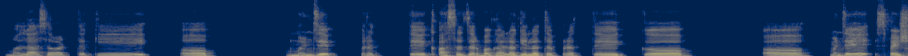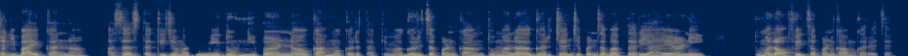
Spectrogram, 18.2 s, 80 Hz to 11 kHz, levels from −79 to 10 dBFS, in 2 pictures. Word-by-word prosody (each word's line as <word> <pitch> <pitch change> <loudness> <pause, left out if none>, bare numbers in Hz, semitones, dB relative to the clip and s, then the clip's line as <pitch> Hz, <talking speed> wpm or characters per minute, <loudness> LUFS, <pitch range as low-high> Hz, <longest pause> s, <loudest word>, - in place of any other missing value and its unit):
मला 230 +2 -2
असं 255 +2 -4
वाटतं 255 -1 -6
की 255 -3 -4 0.3
अ, 210 - -7 1.0
म्हणजे 220 +3 +2 0.3
प्रत्येक 235 +2 -5
असं 200 +2 0
जर 230 0 +1
बघायला 200 -2 +2
गेलं 200 -1 +5
तर 210 - 0
प्रत्येक 195 -1 -4
अ, 200 0 +4 0.8
अ, 180 -2 0 0.3
म्हणजे 275 +7 +2
स्पेशली 215 +3 0
बायकांना, 180 -5 +2 0.3
असं 185 +2 0
असतं 195 0 -3
की 205 - 0
जेव्हा 195 0 +2
तुम्ही 200 0 +5
दोन्ही 180 -3 +5
पण 195 -1 +3 0.2
कामं 185 -1 +2
करता 165 -3 -5
किंवा 175 -1 -7
घरचं 175 0 +2
पण 180 0 -1
काम 180 -1 -2
तुम्हाला, 185 -1 +2
घरच्यांची 175 0 -1
पण 185 0 -1
जबाबदारी 180 -1 +1
आहे 180 -1 +2
आणि 180 0 +1 0.5
तुम्हाला 220 +2 +4
ऑफिसचं 205 -2 +1
पण 195 0 -3
काम 170 -4 -3
करायचं 150 -1 -10
आहे. 150 - -19
195 Hz, 140 wpm, -24 LUFS, 180-210 Hz, 1.0 s, गेलं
